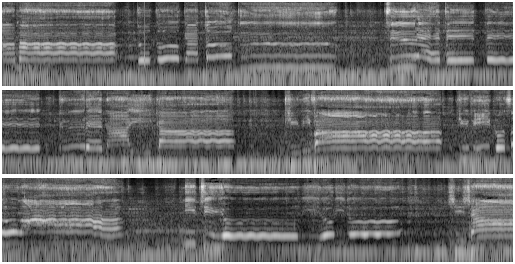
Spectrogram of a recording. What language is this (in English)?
Korean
